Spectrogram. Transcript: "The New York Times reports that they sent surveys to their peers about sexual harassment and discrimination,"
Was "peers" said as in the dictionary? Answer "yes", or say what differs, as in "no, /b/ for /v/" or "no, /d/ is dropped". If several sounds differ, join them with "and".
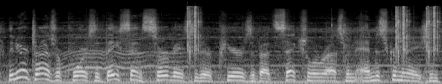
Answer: yes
